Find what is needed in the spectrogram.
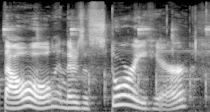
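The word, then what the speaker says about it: taho: So tao is spelled T-A-H-O, and it is a sweet soy-based breakfast.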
